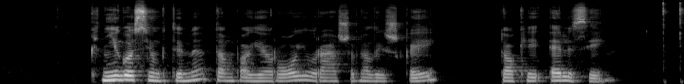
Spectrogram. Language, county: Lithuanian, Telšiai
